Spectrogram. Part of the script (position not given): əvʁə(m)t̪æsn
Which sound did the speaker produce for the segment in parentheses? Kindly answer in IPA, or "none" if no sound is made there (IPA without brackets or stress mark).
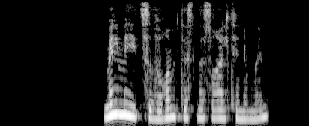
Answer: m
